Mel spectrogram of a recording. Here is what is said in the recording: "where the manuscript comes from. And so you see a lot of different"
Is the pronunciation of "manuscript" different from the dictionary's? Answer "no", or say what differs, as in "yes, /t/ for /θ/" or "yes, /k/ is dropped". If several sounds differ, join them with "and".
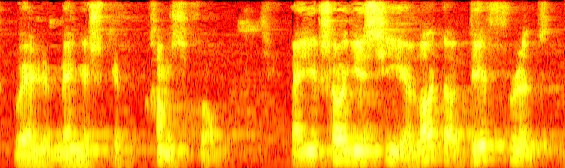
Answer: yes, /ɹ/ is dropped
